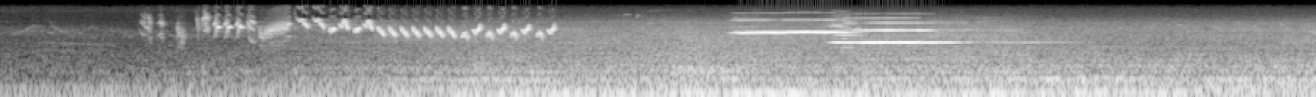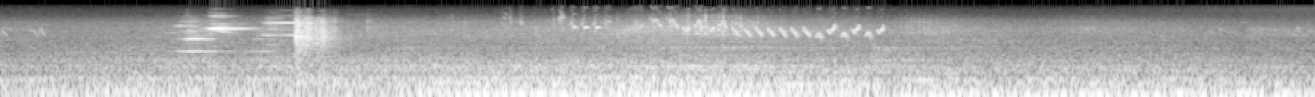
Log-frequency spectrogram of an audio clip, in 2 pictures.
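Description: Small birds chirping and trilling: a rapid high trill about a second in and again near the end, and a few clear whistled notes around four seconds. A short sharp sound comes about eight seconds in, and a steady low hum runs underneath.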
